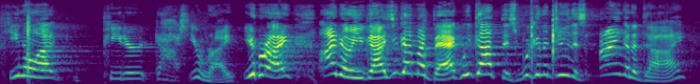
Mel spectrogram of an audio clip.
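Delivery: high, loud, pumped-up agreeing; mock agreement. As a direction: play a fake hyped-up Jesus going along. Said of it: "of course that's not what Jesus said".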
